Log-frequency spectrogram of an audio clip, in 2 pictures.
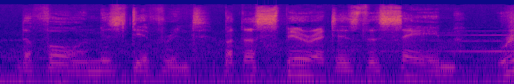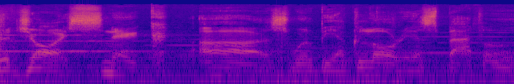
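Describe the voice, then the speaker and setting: Over loud music in the background, a man does a put-on character voice, fairly low in pitch and fairly slow in pace. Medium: machinima. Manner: measured, solemn.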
